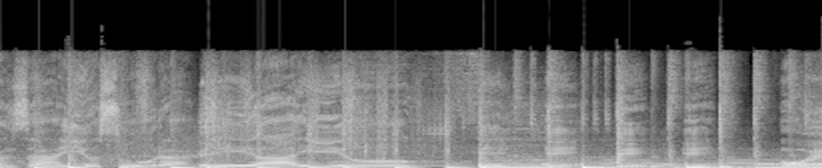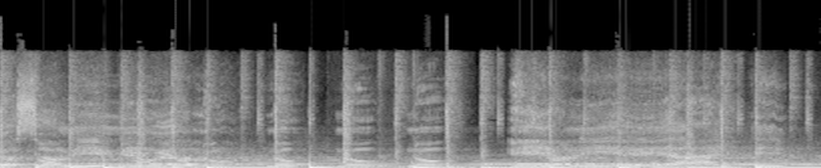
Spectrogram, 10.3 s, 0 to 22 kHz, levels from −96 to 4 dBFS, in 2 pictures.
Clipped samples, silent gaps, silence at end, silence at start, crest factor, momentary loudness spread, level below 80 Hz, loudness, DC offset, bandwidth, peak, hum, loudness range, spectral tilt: under 0.1%; none; 0 s; 0 s; 10 dB; 4 LU; -18 dBFS; -10 LUFS; under 0.1%; 16 kHz; 0 dBFS; none; 1 LU; -4.5 dB/octave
